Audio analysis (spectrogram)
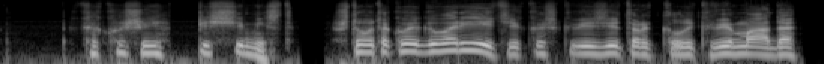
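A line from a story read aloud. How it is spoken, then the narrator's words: Babbling. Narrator (Russian): залепетал обвиняемый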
